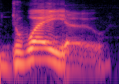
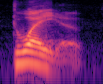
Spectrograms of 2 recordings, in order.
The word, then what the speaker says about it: Dwayyo: So also in the same area of Maryland / West Virginia, there's legends of a creature called the Dwayo, and that's spelled D-W-A-Y-Y-O, Dwayo.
